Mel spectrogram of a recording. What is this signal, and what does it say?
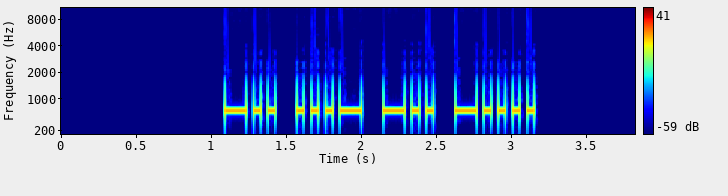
Morse code, heard as a keyed tone, about 25 wpm, 700 Hz. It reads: DVD6
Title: All Cut Numbers - 4-Digit 25wpm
